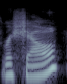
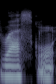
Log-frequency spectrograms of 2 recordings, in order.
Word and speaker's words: Raschel: I am a fan of it, even though it's spelled Raschel, pronounced Rochelle. I tell my parents, I mean, phonetically, it could be pronounced rascal.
